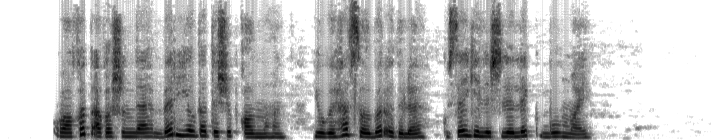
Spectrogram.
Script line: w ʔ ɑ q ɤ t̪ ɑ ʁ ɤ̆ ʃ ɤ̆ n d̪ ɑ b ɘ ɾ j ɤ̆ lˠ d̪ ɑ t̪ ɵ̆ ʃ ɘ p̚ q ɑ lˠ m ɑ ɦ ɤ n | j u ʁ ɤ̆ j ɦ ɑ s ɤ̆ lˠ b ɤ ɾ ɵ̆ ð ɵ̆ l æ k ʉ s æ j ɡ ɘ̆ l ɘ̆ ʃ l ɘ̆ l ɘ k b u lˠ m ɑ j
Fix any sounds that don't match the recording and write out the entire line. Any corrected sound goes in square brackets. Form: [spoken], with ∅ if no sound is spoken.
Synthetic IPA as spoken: w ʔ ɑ q ɤ t̪ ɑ ʁ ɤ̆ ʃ ɤ̆ n d̪ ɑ b ɘ ɾ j ɤ̆ lˠ d̪ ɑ t̪ ɵ̆ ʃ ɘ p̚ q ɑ lˠ m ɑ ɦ ɤ n | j u ʁ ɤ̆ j ɦ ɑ s ɤ̆ lˠ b ɤ ɾ ɵ̆ ð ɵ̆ l æ k ʉ s æ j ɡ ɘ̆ l ɘ̆ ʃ l ɘ̆ l ɘ k b u lˠ m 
